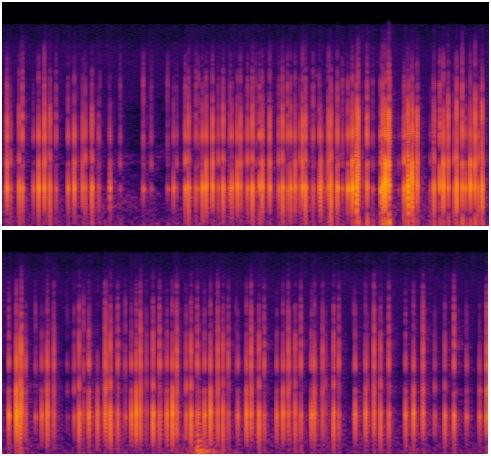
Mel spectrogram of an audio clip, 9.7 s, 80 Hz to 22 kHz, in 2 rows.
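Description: Fingertips and short nails tap and scratch the flat lid of a small round white plastic aloe vera cream tub with a blue label, held in both hands close to a microphone. A fast, dense run of dry, hollow plastic clicks with brief scratchy scrapes rings out, centered around 780 Hz with bright upper edges and almost no low end. Each tap dies away instantly, with short pauses between bursts.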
